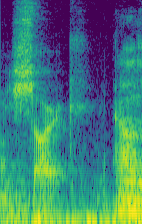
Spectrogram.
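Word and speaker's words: Sharique: my name is spelled s-h-a-r-i-q-u-e when you read it off the book you think it's shariq in english but it's pronounced shark oh yeah so like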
